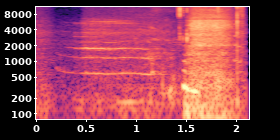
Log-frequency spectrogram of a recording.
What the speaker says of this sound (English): We're gonna have Kitty in the microphone in a second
